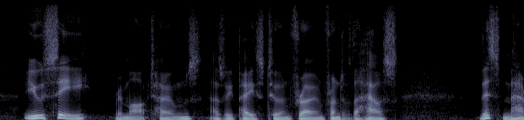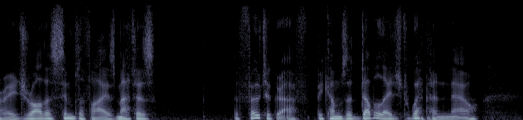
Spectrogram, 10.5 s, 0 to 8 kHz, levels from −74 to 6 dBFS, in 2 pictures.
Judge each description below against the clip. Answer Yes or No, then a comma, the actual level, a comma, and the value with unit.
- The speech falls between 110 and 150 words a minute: No, average, 160 wpm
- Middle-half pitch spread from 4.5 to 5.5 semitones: No, average, 3.8 semitones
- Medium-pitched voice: No, low, 105 Hz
